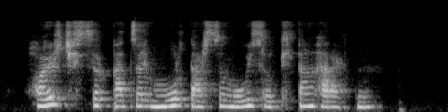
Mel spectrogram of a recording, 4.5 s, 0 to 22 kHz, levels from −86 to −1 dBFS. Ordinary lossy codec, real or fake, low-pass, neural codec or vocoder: Opus, 32 kbps; fake; 9.9 kHz; vocoder, 22.05 kHz, 80 mel bands, WaveNeXt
